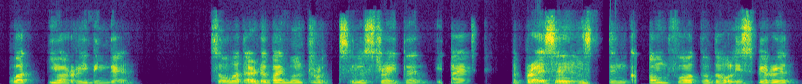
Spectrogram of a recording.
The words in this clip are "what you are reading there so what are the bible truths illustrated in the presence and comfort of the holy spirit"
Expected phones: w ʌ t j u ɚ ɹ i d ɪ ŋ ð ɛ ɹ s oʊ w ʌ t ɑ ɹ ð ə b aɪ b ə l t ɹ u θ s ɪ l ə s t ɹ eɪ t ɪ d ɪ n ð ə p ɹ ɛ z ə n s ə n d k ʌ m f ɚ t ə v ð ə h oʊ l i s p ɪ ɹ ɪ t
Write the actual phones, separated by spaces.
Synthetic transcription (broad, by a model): w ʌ t j u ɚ ɹ i d ɪ ŋ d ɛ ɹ s oʊ w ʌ t ɑ ɹ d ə b aɪ b ə l t ɹ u t s ɪ l ə s t ɹ eɪ t ɪ d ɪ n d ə p ɹ ɛ s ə n s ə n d k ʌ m f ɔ t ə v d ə h oʊ l i s p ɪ ɹ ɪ t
